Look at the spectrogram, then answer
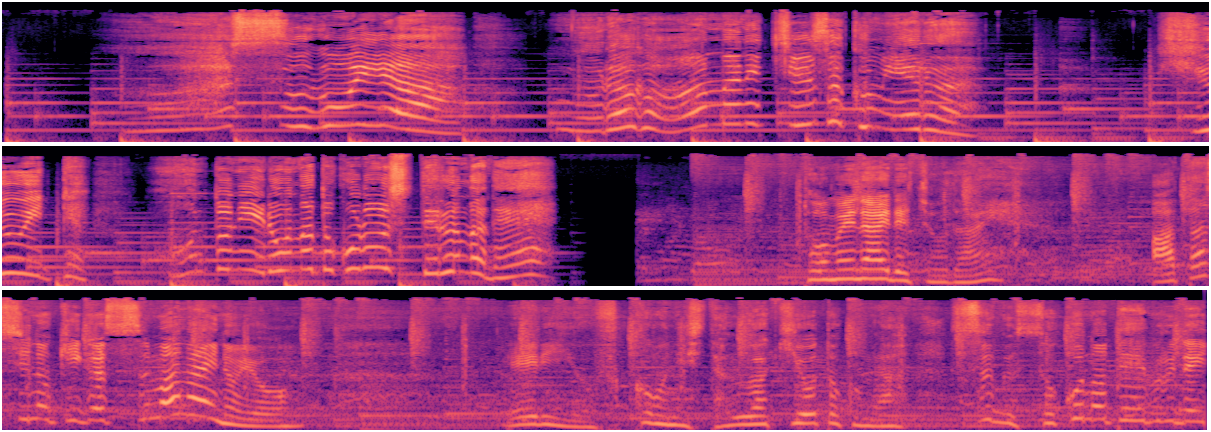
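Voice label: Japanese character mix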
